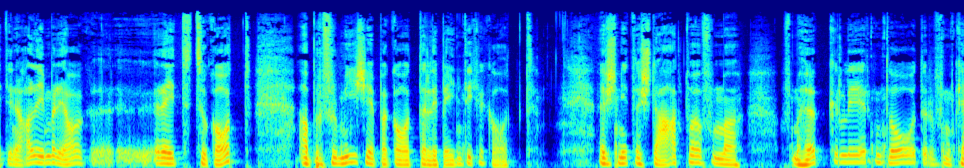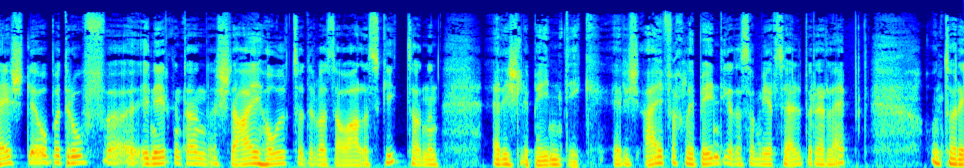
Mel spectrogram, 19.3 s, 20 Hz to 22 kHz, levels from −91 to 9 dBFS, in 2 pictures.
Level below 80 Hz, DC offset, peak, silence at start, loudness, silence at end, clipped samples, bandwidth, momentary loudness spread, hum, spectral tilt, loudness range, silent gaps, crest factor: -48 dBFS; under 0.1%; -4 dBFS; 0 s; -22 LUFS; 0 s; under 0.1%; 16.5 kHz; 12 LU; none; -5 dB/octave; 2 LU; none; 18 dB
